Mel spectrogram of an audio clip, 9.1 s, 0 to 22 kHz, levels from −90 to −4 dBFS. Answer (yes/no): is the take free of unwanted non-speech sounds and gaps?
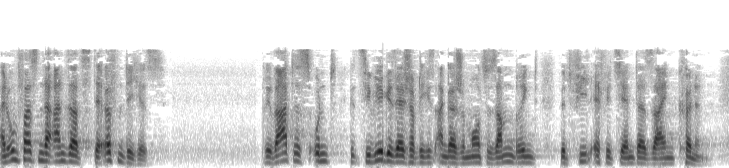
yes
